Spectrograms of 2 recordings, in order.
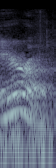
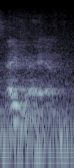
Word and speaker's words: Arab: I want to say Arab.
